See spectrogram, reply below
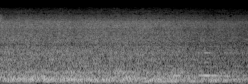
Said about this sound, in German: Die Pumpen laufen. Ein Mitarbeiter von Sorno öffnet einen schwarzen Schalenkoffer vor sich. Er betätigt einen Hebel und Wasser schießt aus der Anlage heraus.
